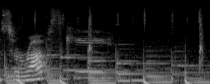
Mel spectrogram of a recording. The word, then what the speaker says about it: Swarovski: So I just picked up two things from Swarovski, that's how you say it.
